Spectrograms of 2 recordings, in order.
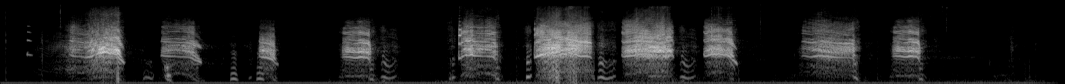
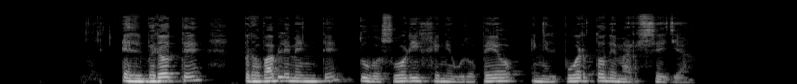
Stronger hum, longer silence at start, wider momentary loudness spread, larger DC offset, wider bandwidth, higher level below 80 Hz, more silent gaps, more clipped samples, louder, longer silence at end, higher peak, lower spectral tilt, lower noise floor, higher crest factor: neither; second, 0.25 s vs 1.2 s; first, 17 LU vs 11 LU; neither; first, 16.5 kHz vs 11 kHz; about the same, -58 dBFS vs -62 dBFS; neither; neither; first, -18 LUFS vs -26 LUFS; first, 1.4 s vs 1.05 s; first, -2 dBFS vs -8 dBFS; second, 1.5 dB/octave vs -6.5 dB/octave; second, -60 dBFS vs -85 dBFS; about the same, 20 dB vs 18 dB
